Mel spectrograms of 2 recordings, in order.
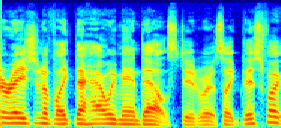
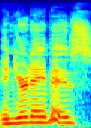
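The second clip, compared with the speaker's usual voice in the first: pointed passive-aggressive delivery; 4 semitones higher than usual. Describing a man's reply when someone introduces himself, in mock passive-aggressive tone. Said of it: "more passive aggressive".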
